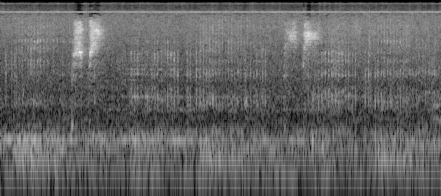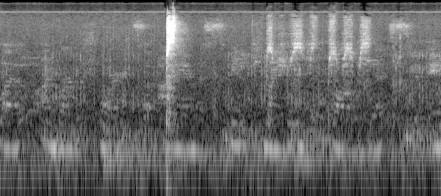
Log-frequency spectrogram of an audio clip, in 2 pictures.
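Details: Male domestic cat purring and cackling in an unusual way, a steady low pulsing purr running throughout, broken by brief higher chattering bursts, with a person talking quietly nearby.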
